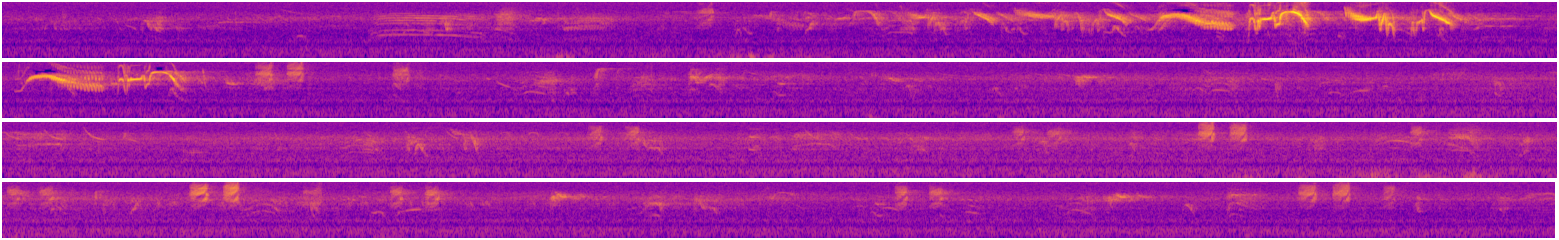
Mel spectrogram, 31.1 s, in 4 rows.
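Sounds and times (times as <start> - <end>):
low background hiss: 0.0 - 31.0
faint bird chirps: 0.3 - 16.6
small birds whistling: 1.3 - 12.5, 17.3 - 27.0.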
